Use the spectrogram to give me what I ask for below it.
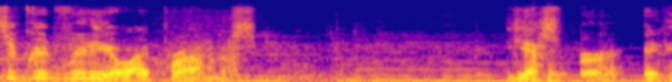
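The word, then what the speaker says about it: Jesper: It's It's spelled J E S P E R, but that's not how you say it in Danish. It's Yesper. Yesper.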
